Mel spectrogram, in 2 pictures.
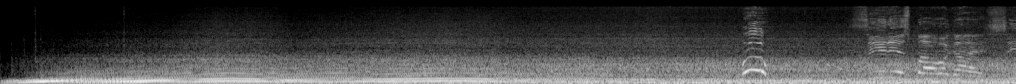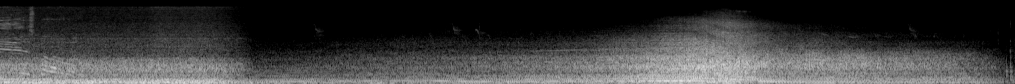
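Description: Jaguar XFR's supercharged V8 accelerating hard, heard from inside the cabin: the engine note climbs from the start and dips and climbs again at each gear change, with voices shouting over it partway through. Later the car passes by outside, its sound swelling to a peak and fading.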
